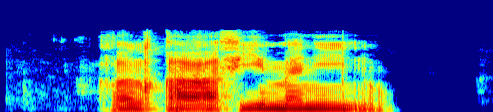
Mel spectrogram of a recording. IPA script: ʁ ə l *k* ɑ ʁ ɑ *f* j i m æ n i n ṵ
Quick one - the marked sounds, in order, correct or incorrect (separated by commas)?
incorrect, correct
